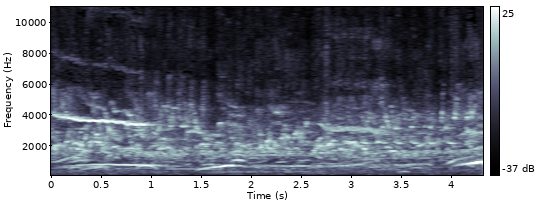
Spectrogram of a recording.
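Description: Many white-rumped shamas singing at once, a dense, steady tangle of loud overlapping whistles and pitch glides. One long high whistle stands out in the first second.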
